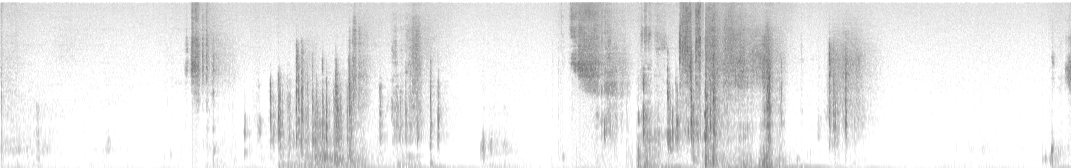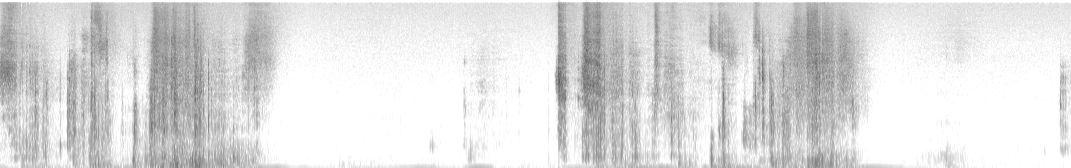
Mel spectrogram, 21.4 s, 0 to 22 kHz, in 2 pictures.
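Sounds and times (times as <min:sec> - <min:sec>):
page turning slowly: 0:02.6 - 0:04.4, 0:06.4 - 0:08.8, 0:11.1 - 0:13.3, 0:16.7 - 0:19.4.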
